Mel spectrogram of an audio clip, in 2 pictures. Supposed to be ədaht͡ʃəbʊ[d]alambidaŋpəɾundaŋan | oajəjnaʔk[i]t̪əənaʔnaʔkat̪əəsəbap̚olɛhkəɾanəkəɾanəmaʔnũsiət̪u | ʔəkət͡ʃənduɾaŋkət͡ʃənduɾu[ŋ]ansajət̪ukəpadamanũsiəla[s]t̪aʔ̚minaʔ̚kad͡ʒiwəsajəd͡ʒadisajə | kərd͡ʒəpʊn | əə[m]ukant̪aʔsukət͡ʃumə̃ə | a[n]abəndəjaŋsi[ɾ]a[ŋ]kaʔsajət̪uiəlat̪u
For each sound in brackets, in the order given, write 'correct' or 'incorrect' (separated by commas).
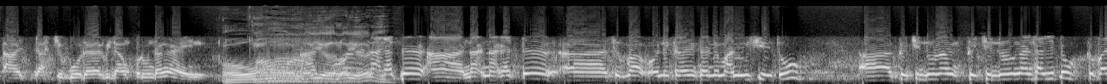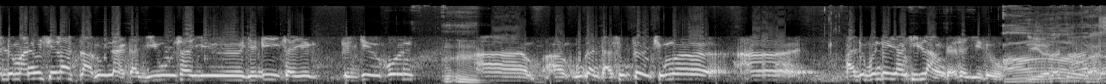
correct, incorrect, correct, incorrect, incorrect, incorrect, incorrect, correct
